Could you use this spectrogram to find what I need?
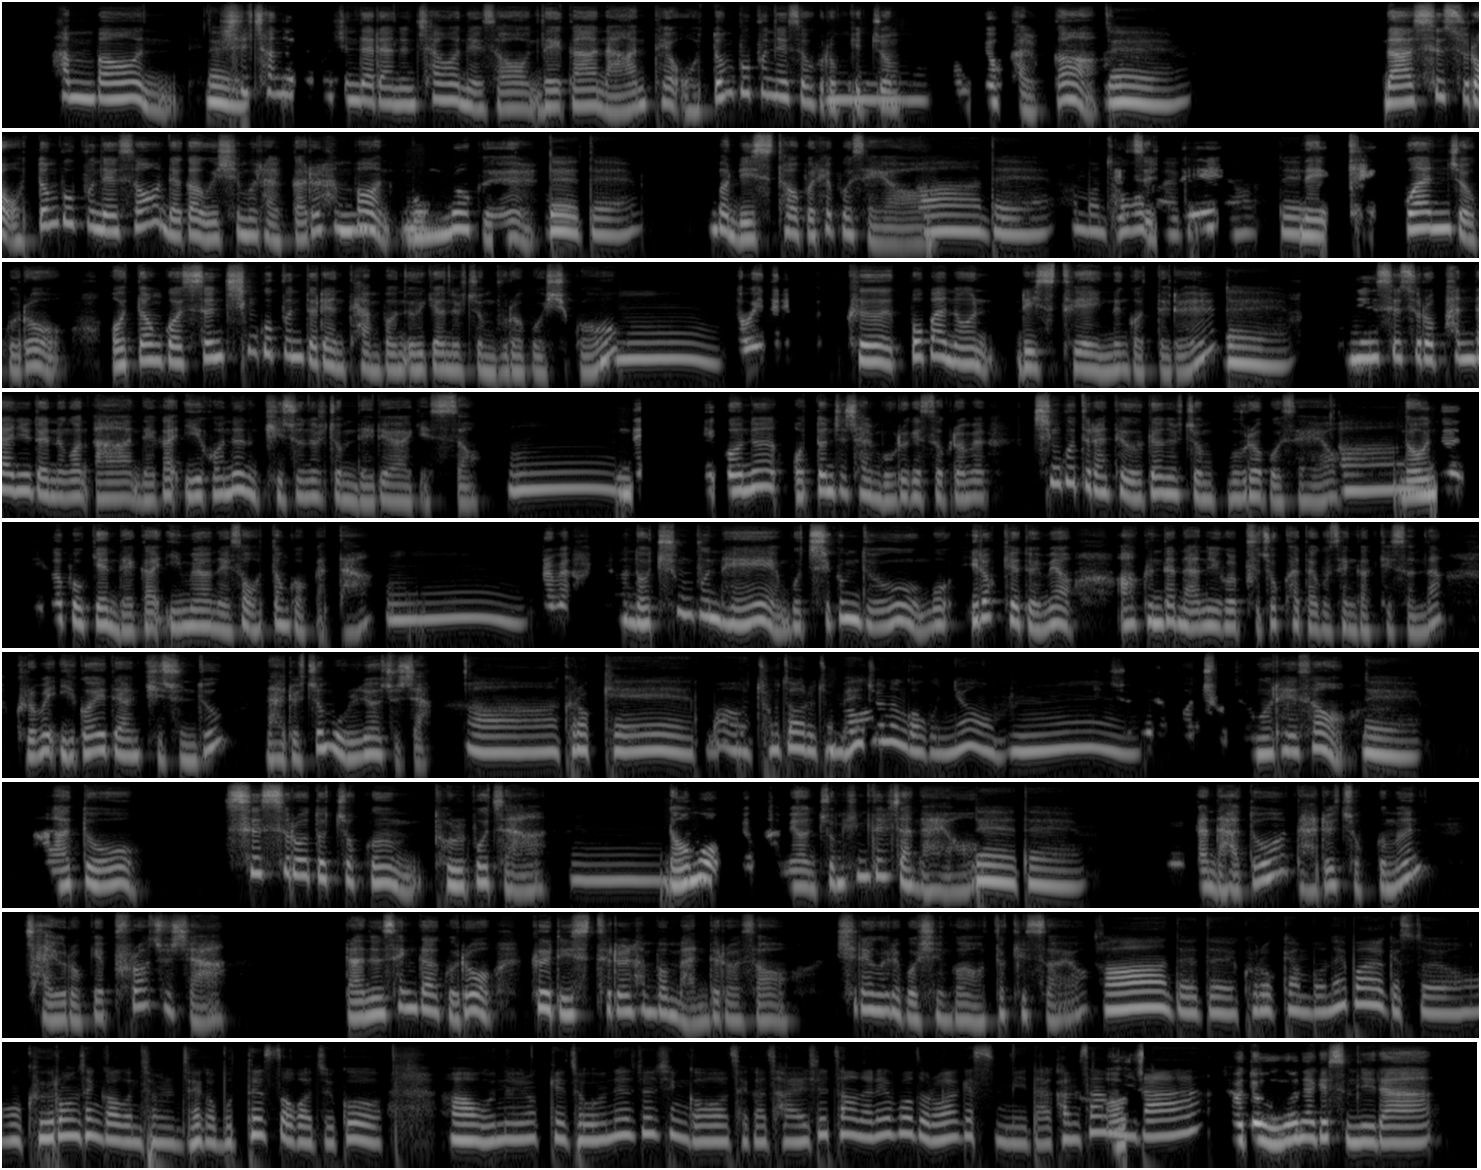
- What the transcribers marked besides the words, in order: in English: "리스트 업을"
- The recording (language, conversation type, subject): Korean, advice, 자기의심을 줄이고 자신감을 키우려면 어떻게 해야 하나요?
